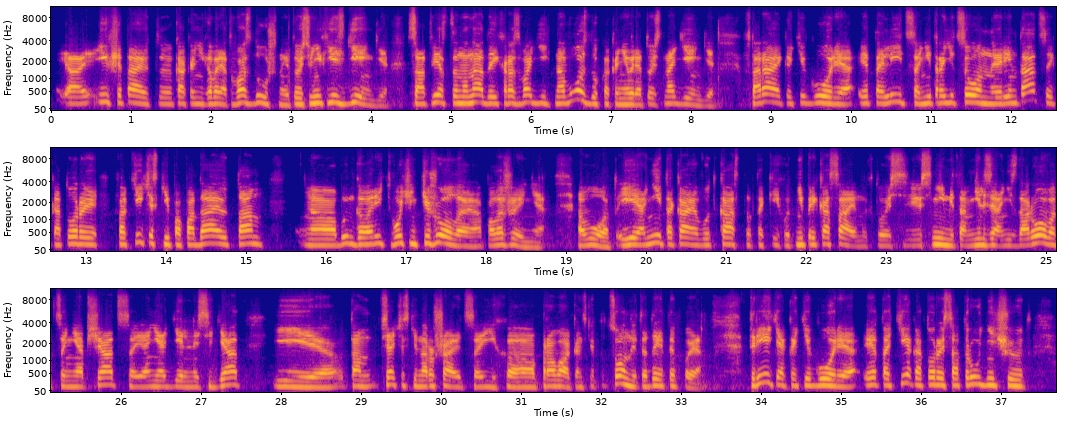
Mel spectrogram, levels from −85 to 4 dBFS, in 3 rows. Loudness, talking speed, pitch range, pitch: -14 LUFS, 125 wpm, 150-185 Hz, 170 Hz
